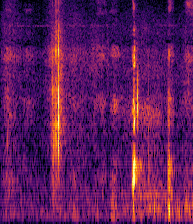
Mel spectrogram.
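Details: Three brief, abrupt catches of breath about one second apart against faint hiss; hiccups.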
